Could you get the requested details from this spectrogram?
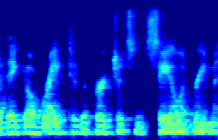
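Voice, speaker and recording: A man's somewhat breathy voice at medium pitch. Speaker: securities attorney and former syndicator. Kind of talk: interview.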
